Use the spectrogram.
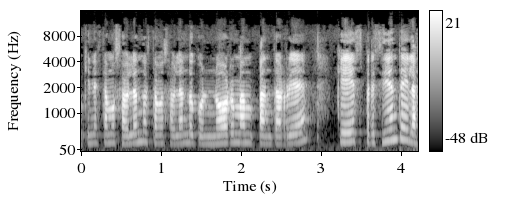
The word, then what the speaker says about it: Partarrieu: Sí, Miguel, se pronuncia Partarrieu, muy bien pronunciado.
